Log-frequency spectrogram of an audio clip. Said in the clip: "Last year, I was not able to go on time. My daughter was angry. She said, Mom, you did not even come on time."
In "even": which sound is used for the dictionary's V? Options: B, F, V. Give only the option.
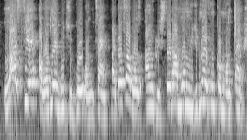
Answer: F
